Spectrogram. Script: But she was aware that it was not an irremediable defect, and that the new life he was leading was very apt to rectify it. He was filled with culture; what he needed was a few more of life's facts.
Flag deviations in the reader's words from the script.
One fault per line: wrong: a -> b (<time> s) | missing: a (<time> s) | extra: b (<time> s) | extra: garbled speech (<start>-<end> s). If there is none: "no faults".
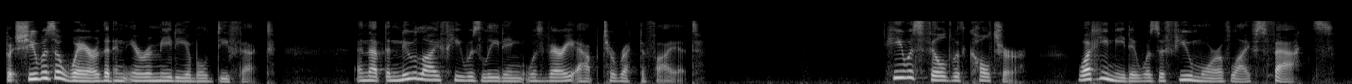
missing: it was not (1.1 s)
